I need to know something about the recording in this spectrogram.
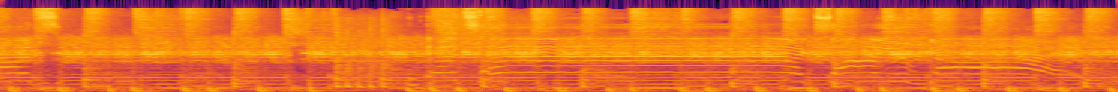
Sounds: Punk rock, Music

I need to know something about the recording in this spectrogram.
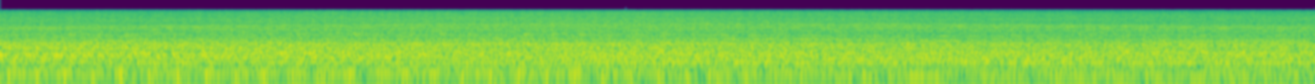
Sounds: Heavy engine (low frequency)

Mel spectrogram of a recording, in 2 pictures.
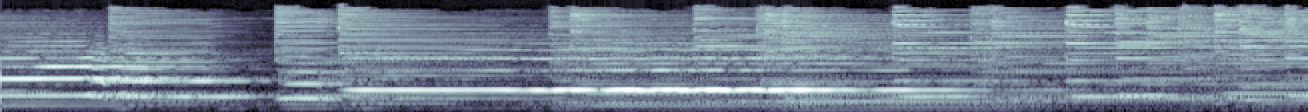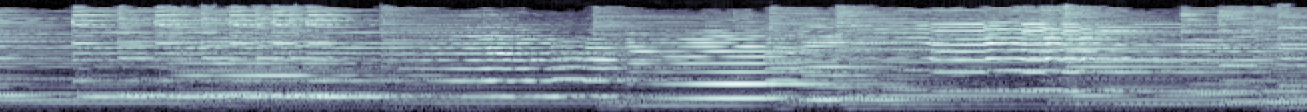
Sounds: playing harpsichord

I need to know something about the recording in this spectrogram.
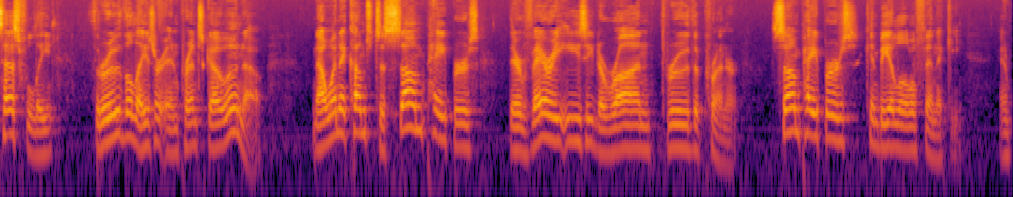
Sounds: Speech

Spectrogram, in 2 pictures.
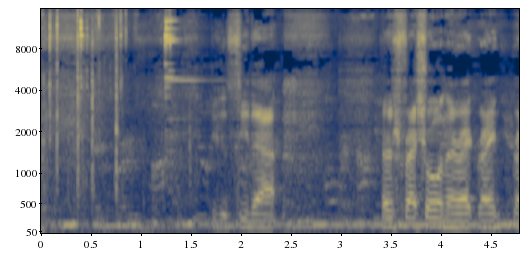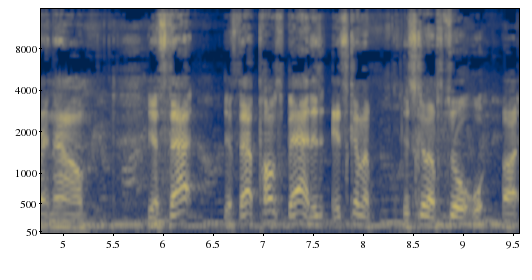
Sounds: Speech

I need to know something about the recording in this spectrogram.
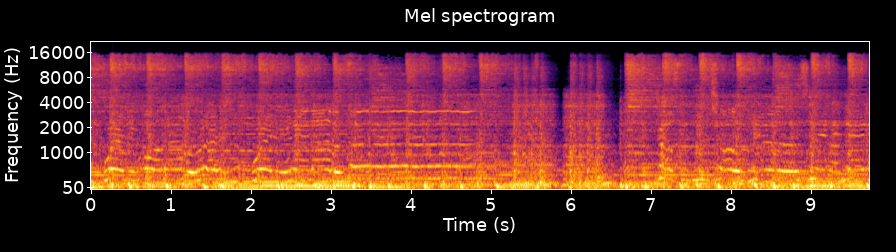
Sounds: Music

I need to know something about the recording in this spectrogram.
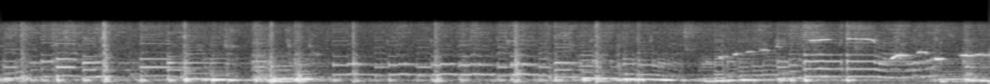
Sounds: Whistling

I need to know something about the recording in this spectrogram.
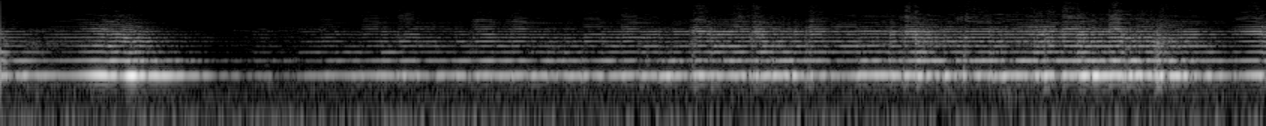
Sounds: Music, fiddle, Musical instrument

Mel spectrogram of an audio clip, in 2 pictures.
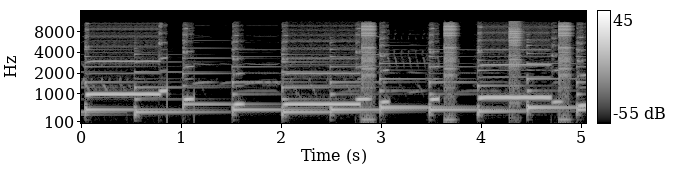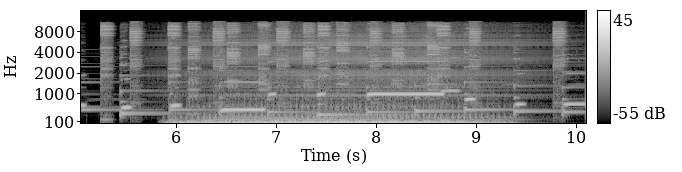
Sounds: Music

